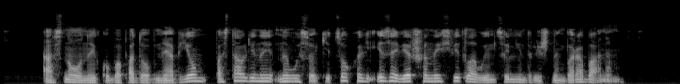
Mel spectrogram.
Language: Belarusian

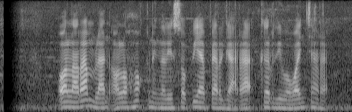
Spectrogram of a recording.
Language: Sundanese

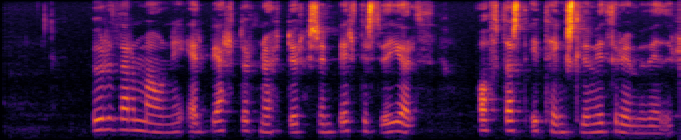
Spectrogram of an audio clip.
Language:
Icelandic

